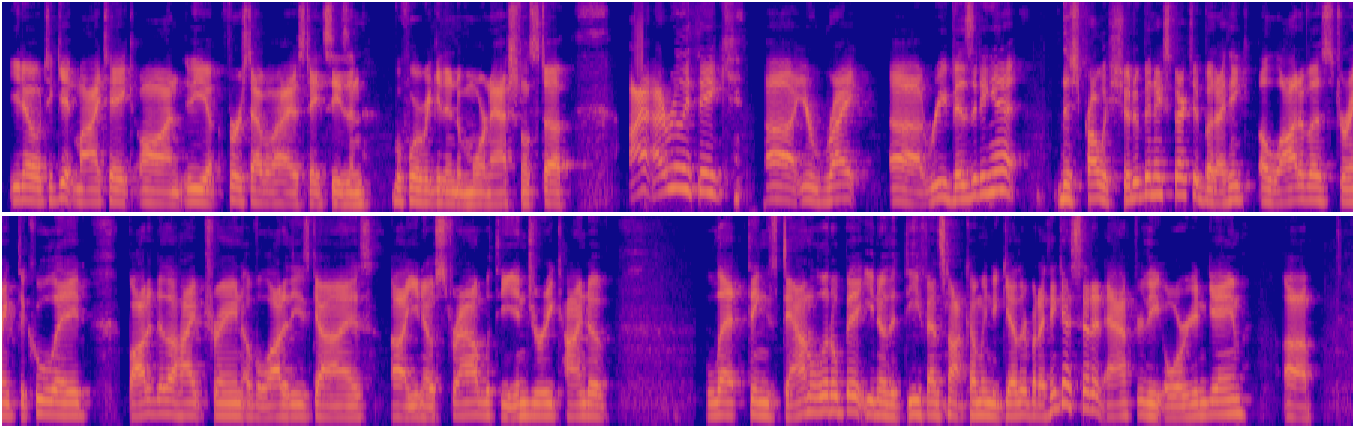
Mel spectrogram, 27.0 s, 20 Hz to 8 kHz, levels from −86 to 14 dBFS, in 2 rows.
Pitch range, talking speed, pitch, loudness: 120-150 Hz, 205 wpm, 130 Hz, -22 LUFS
